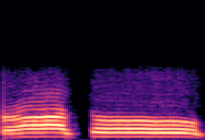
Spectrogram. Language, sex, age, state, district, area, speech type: Hindi, female, 60+, Uttar Pradesh, Jaunpur, rural, conversation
